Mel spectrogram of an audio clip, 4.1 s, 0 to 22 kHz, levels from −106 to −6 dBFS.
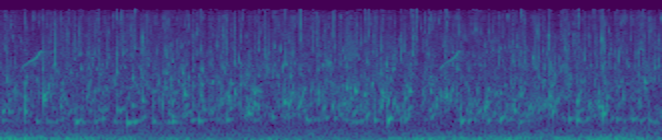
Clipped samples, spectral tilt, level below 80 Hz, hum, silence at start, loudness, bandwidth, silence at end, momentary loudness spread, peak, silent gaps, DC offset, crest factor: under 0.1%; -1.5 dB/octave; -64 dBFS; none; 0 s; -56 LUFS; 17 kHz; 0 s; 2 LU; -32 dBFS; none; under 0.1%; 24 dB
